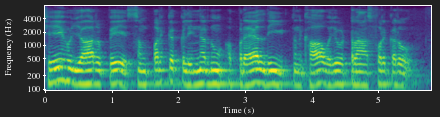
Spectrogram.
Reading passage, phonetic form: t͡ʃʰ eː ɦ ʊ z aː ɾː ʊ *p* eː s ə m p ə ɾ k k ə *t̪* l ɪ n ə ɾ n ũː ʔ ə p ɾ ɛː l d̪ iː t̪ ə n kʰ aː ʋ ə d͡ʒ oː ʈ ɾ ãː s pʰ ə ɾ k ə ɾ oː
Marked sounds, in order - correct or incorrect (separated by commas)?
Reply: correct, incorrect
